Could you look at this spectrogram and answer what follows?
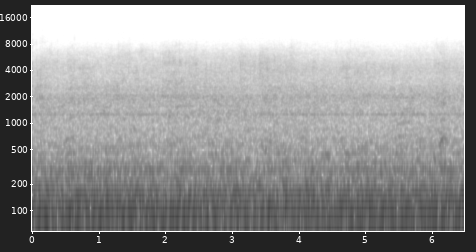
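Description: Boat engine running steadily, a low drone with an even rush of wind and water over it.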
